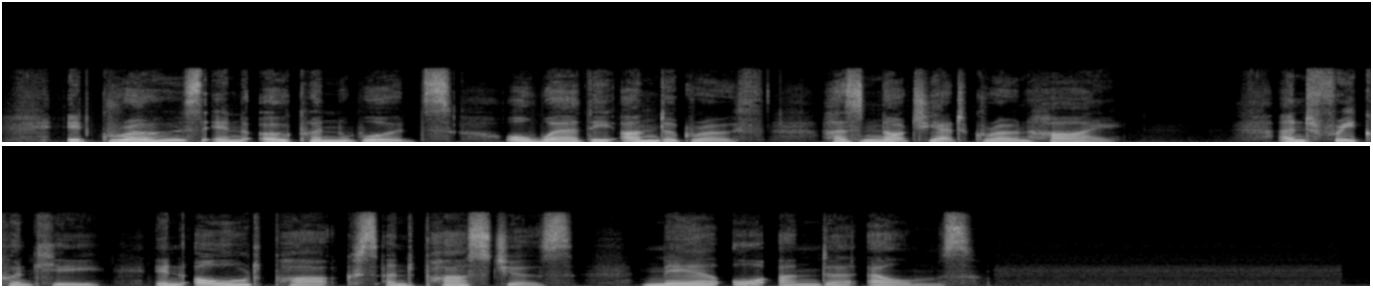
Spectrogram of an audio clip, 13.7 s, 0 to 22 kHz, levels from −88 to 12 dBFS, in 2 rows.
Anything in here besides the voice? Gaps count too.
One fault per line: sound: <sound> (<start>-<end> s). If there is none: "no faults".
no faults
